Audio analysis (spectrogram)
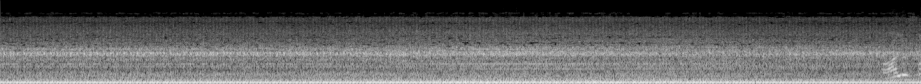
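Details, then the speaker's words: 2014 Mitsubishi L200 Triton 3.2 diesel, 254,000 km, after replacing a worn timing chain kit that was noisy when warm: steady even idle, smooth low rumble, no front ticking or rattle; normal idle. "do motor pessoal Zerou pessoal o barulho do motor"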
